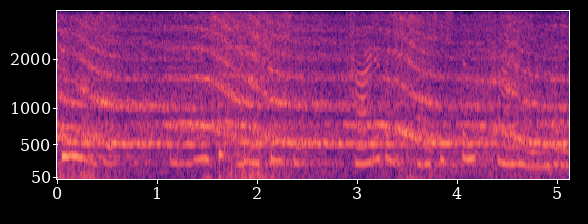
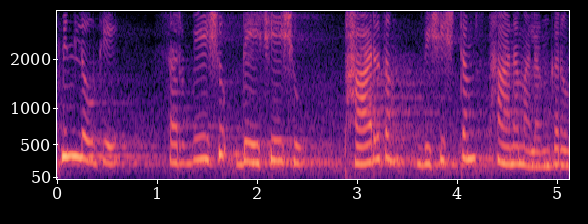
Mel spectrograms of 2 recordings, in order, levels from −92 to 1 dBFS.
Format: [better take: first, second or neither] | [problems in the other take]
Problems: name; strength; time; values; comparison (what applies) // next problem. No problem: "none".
second | background sound (Race car, auto racing); 4 dB above the speech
